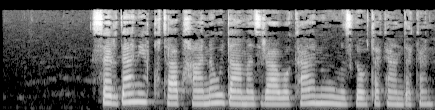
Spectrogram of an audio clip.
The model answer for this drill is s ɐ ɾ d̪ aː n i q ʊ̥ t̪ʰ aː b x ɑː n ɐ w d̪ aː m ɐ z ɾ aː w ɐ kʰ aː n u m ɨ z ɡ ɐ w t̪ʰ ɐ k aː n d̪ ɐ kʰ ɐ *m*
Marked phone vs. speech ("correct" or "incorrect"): incorrect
